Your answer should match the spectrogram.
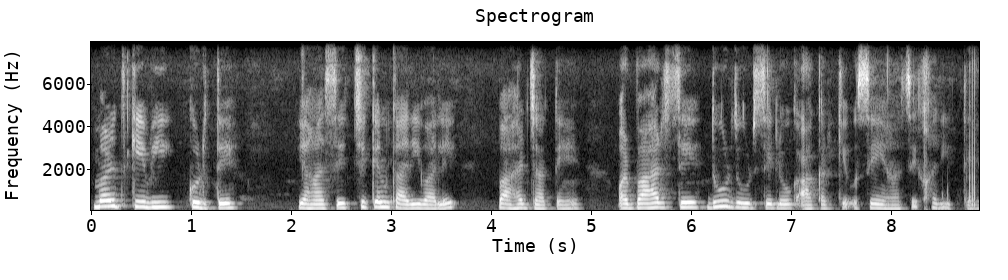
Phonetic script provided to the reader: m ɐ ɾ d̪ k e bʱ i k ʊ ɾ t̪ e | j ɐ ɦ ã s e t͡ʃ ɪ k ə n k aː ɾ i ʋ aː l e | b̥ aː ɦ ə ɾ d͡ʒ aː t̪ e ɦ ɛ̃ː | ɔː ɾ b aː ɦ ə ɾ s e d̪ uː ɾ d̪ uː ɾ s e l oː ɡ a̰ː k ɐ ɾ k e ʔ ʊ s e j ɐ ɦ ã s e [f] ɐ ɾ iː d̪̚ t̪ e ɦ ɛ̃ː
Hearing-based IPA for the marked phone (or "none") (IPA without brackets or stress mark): x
